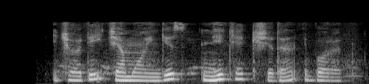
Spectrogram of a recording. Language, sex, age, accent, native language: Uzbek, female, 25-34, Toshkent shahri, Uzbek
